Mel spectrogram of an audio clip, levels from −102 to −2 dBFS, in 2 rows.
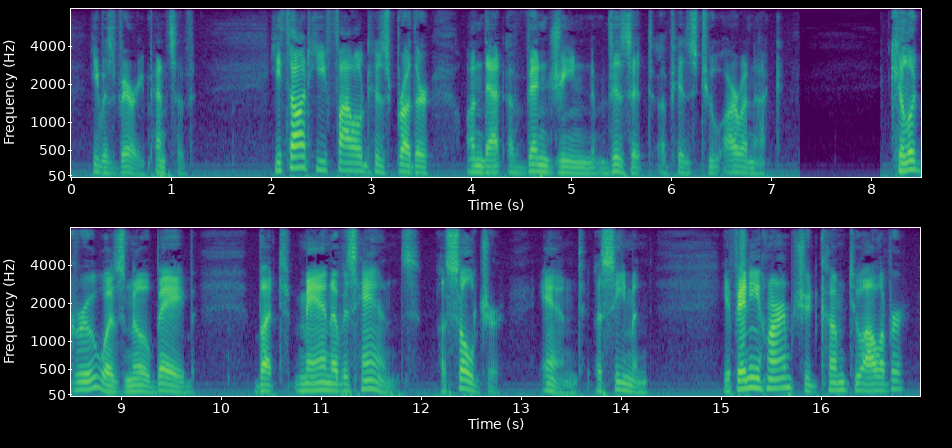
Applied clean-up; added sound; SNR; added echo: none; none; none; none.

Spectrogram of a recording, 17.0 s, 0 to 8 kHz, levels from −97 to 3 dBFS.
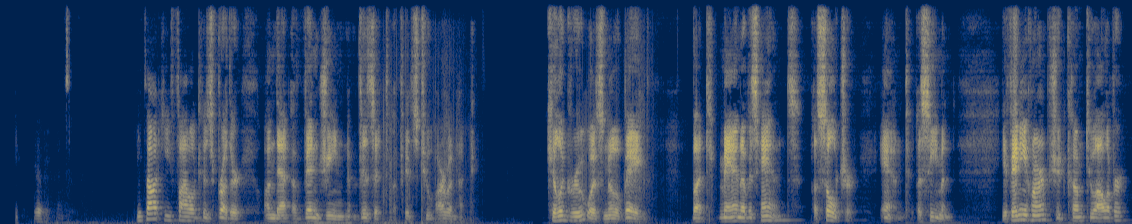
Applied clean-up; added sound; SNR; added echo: neural mask model DeepFilterNet 3.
